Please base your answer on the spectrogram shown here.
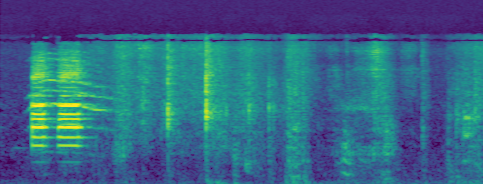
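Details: Norwegian Forest Cat indoors, greeting at the door: a short, harmonic-rich meow near the start, followed by soft household rustling and faint background noise.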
